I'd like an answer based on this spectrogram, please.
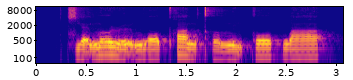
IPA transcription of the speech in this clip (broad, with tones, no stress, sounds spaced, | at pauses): t͡ɕ j ɛ̰˨˩ n̪ ɤ˥ ɻ ɻ̩˨˩ n̪ w ɔ˧˥ pʰ a˥˩ n kʰ ɤ˩ n̪ ḭ˨˩ k o˥ ʊ̯ p w ä˥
